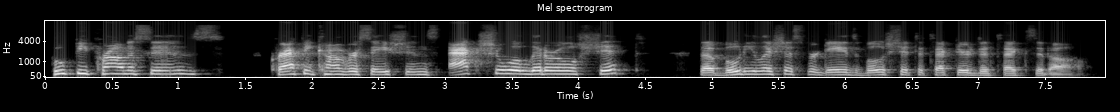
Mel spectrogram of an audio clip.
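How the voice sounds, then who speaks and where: A woman on a video call giving a playful, crude mock commercial pitch for her team's product. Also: moderate pace, highs cut off. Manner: playful, crude humor, salesy.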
